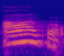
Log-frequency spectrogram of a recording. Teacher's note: na palavra água o som da vogal a é pronunciado com mais força do que a vogal u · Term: ditongo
